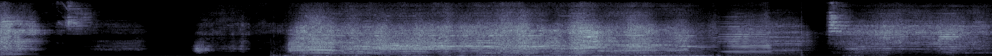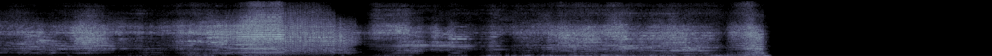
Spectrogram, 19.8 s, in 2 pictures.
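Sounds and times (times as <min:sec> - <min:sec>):
guitar: 0:00.0 - 0:00.4, 0:02.8 - 0:17.6.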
